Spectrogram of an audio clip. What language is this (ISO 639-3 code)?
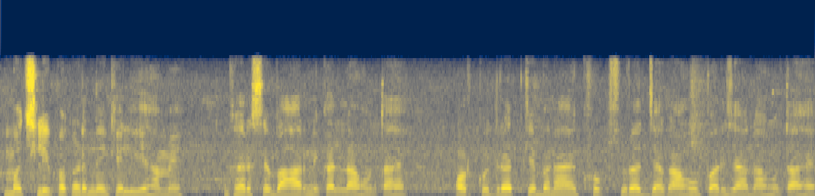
urd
